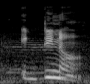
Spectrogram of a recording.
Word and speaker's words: echidna: तो ये कौन सा एनिमल है, तो दिस इज इक्डिना। इक्डिना है, आप स्पेलिंग लर्न करोगे ECHIDNA, ठीक है, इक्डिना।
